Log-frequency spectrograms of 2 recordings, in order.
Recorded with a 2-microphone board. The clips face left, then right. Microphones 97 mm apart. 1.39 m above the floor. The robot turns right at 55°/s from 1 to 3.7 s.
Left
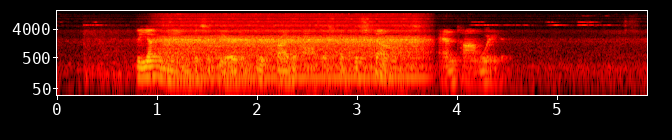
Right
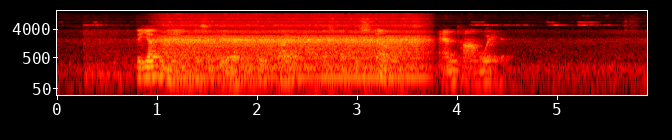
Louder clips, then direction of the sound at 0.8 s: Left 1 dB; 25° left.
